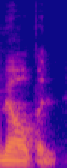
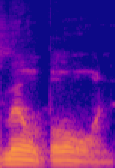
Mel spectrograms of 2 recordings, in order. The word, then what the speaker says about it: Melbourne: weird and yes Chris the proper pronunciation Melbourne if anyone says Mill born it's like what the is wrong with you um uh yes but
